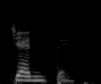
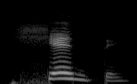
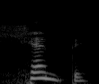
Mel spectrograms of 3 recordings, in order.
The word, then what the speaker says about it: gente: So if you look at these words, I know you might feel tempted to read them like this. Gente, gimnasio, but we don't do that. We have to pronounce them like this. Gente, gimnasio. You see? Gente, gimnasio. So G-E and G-I sound.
